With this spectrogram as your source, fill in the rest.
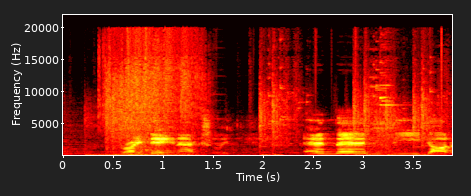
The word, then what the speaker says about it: Raiden: Which again puts it a little bit in parallel to the Shinto versions, Raiden, of course, or more commonly pronounced Raiden, but in Japanese it should be Raiden. Raiden, actually.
